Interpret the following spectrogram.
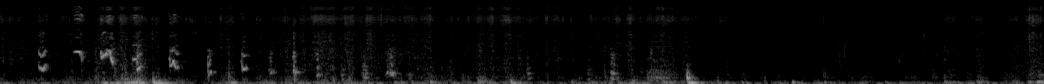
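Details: Three-week-old Boerboel puppies make a burst of short high whimpers and yips early on, fading into scattered faint squeaks over a steady low rumbling background.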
